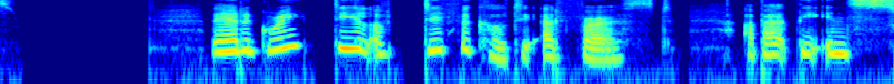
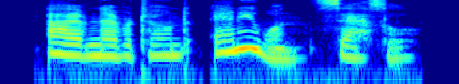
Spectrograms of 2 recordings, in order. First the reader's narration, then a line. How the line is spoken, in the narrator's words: said Virginia gravely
